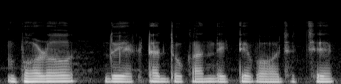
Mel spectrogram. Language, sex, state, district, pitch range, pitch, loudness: Bengali, male, West Bengal, Alipurduar, 125-135 Hz, 130 Hz, -17 LUFS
